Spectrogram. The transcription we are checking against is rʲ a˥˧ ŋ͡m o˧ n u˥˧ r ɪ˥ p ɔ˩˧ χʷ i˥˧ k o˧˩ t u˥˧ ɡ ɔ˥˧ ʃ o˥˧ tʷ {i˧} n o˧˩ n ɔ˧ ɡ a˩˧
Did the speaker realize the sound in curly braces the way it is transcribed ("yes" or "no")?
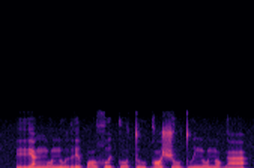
yes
